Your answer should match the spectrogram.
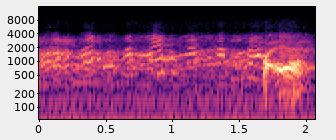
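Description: Snickering laughter mixed with speech, ending in a single short spoken word near the end.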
